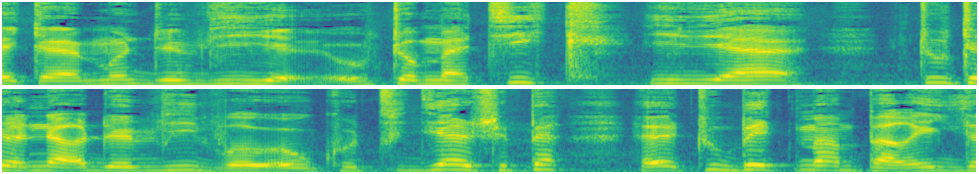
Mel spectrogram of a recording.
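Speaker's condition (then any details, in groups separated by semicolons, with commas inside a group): Cerebral palsy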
